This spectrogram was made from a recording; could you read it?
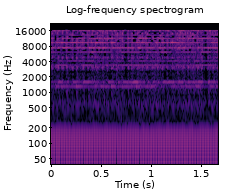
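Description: A telephone rings with a steady, continuous electronic tone, fairly loud and close, with no voices heard over it.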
